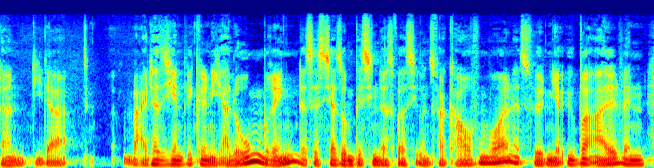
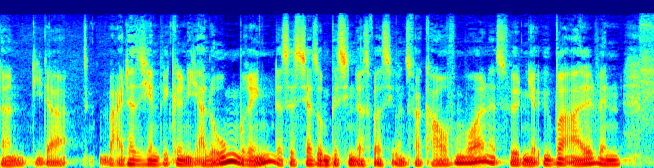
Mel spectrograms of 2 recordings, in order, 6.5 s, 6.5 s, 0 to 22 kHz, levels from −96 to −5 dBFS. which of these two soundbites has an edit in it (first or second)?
second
